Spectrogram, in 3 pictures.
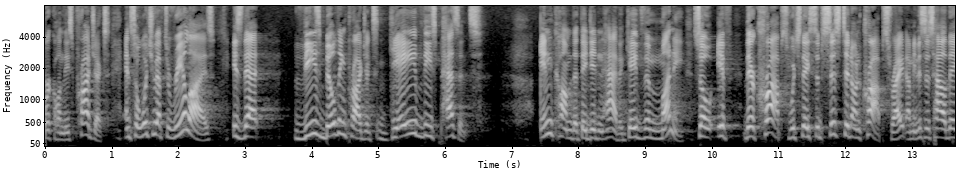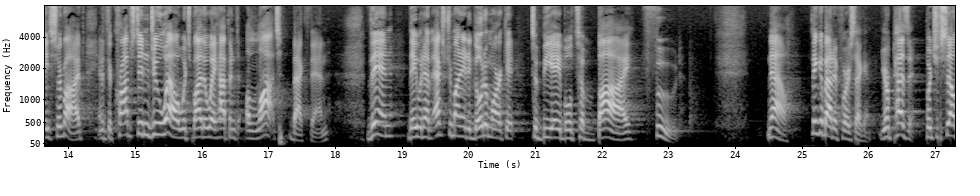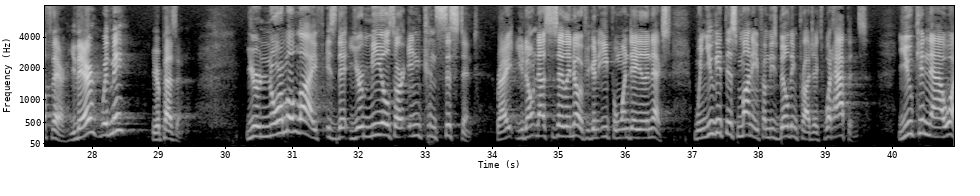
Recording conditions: large echoing room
